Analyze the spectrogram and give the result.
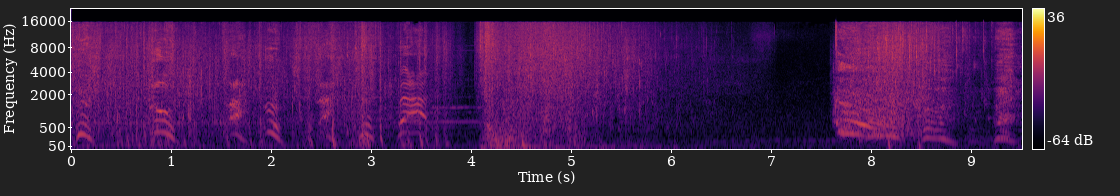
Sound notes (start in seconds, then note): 8.5 gasping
